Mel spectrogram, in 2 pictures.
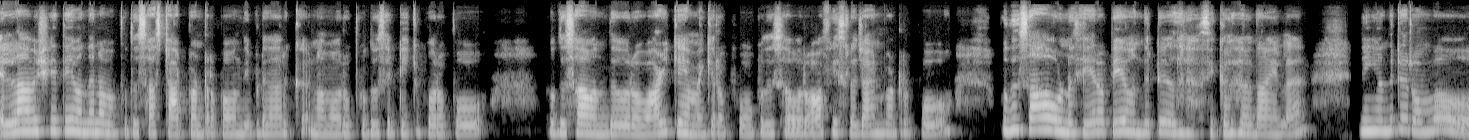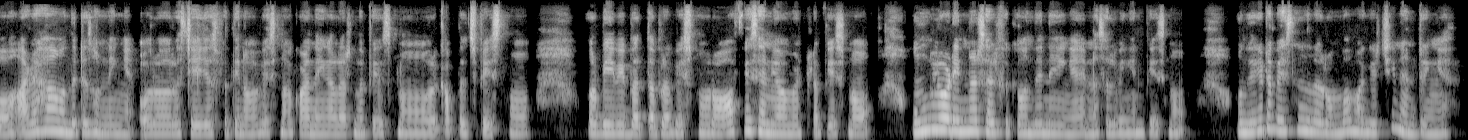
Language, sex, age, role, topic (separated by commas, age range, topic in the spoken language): Tamil, female, 35-39, host, புதியவர்களுக்கு சில எளிய உதவிக்குறிப்புகளைச் சொல்லலாமா?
